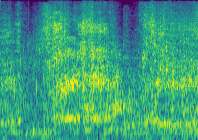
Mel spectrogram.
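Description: A monstrous bird's loud animal-like cry, a dramatised creature sound effect as the bird is brought down, over dramatic background score with a sustained low drone.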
